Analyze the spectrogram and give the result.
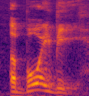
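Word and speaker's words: Eboigbe: the red side and we start with Justin a boy B yes that's the pronunciation I love the fact that these guys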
